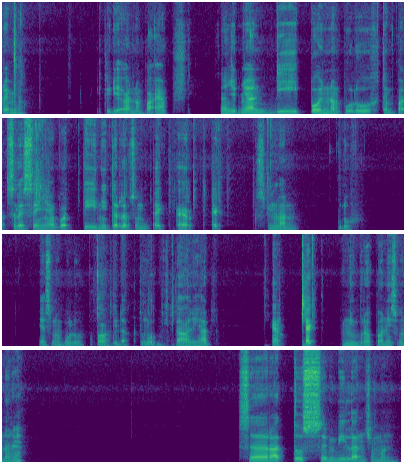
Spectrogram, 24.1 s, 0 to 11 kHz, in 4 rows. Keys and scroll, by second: 9.0 x, 9.8 9, 9.9 0, 14.7 KP_3, 16.0 r, 16.5 x.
